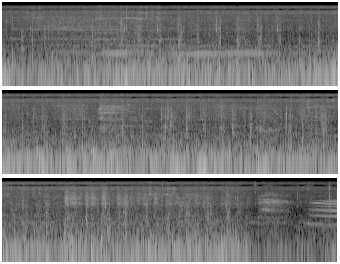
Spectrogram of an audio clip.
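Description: Footsteps run quickly on packed dirt.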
